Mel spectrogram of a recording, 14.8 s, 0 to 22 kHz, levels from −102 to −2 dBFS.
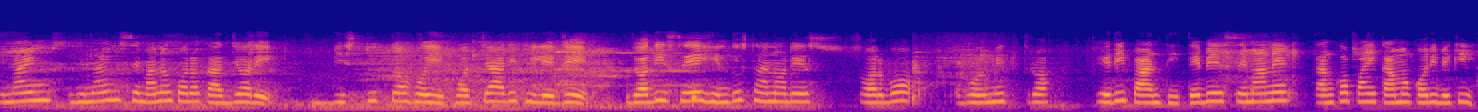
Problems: constant background noise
